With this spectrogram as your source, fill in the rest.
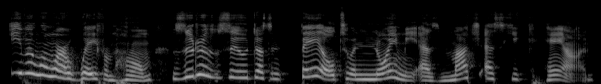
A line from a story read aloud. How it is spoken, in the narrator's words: Azula said with a snarl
